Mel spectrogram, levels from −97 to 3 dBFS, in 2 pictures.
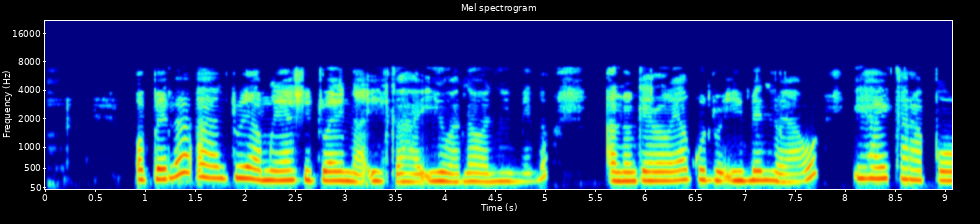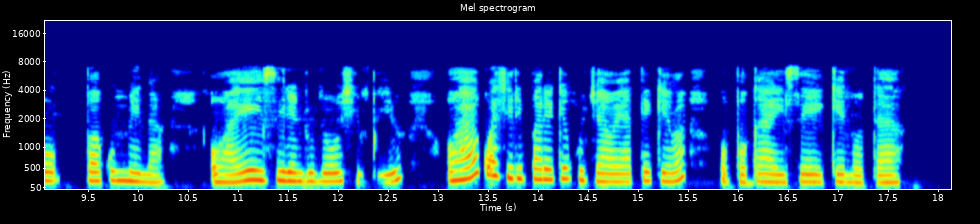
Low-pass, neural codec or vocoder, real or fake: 7.2 kHz; none; real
